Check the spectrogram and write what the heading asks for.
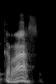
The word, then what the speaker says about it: Keras: No, that's why ini keras. No, Pak, you pronounce it keras. Okay, now we know. Just like Batak, keras bah, gitu ya. Just like so you pronounce just like orang Batak, keras.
